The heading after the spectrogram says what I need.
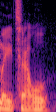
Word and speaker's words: Waits: 톰 웨이츠라고 톰 웨이트. 웨이트 스펠링 좀 알려주실래요? 웨이 WAITS. 아 그 기다리다 그 웨이트인가요? 예, 웨이츠 톰 웨이츠 뒤에 S 해가지고.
